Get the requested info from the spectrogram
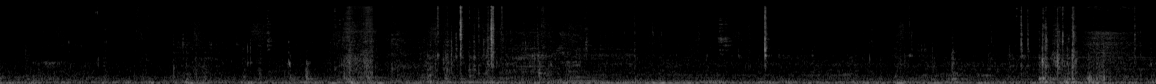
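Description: Hands working wires and a soldering iron under a dashboard: scattered light clicks and rattles of handling, with a few sharper ticks about halfway through, over a low steady hum.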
